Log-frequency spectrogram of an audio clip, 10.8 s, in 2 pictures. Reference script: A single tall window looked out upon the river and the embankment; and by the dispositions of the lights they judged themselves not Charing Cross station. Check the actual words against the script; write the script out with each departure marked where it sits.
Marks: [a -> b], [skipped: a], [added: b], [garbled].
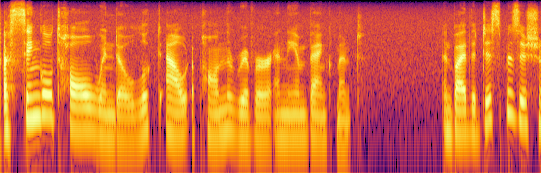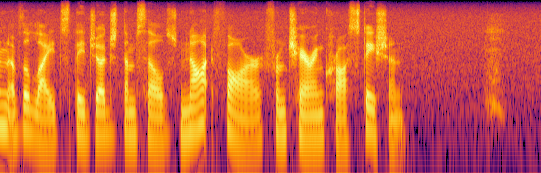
A single tall window looked out upon the river and the embankment; and by the [dispositions -> disposition] of the lights they judged themselves not [added: far from] Charing Cross station.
